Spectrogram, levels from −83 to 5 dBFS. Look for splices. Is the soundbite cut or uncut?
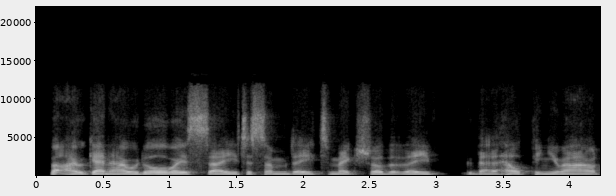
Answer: cut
